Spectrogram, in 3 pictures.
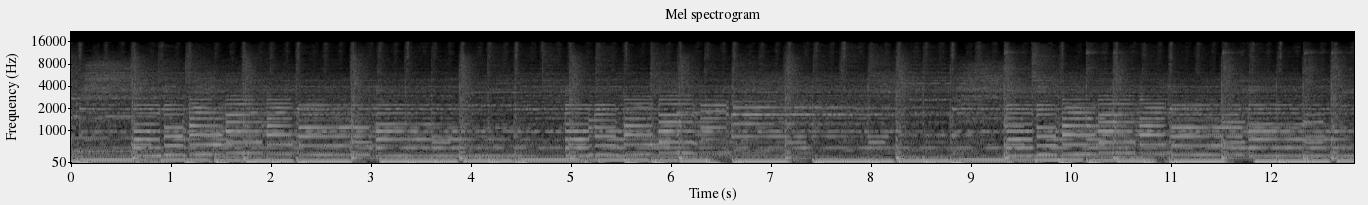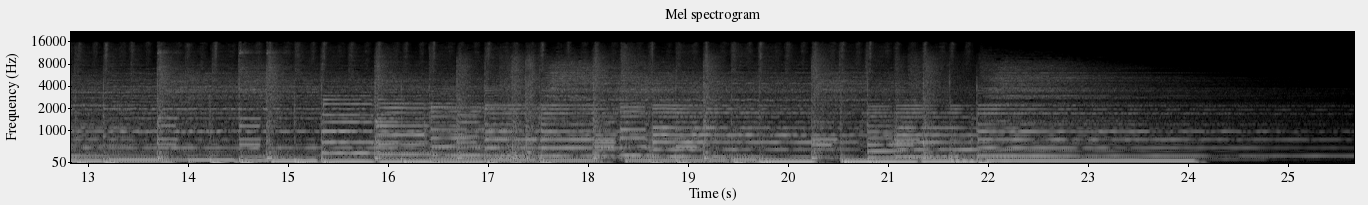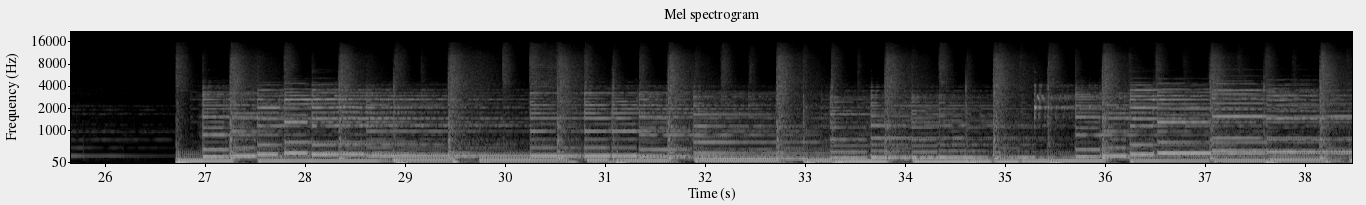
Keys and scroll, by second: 4.7-5.1 typing, 12.3 space, 21.5 Delete, 29.8 ctrl+KP_0, 30.9 space, 32.4 t, 32.9 ctrl+x, 36.1 ctrl+v.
